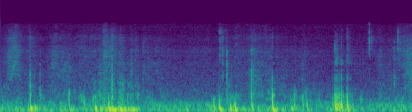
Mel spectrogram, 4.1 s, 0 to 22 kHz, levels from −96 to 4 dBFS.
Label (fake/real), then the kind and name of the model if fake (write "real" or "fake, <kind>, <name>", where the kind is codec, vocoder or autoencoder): fake, vocoder, BigVGAN v2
